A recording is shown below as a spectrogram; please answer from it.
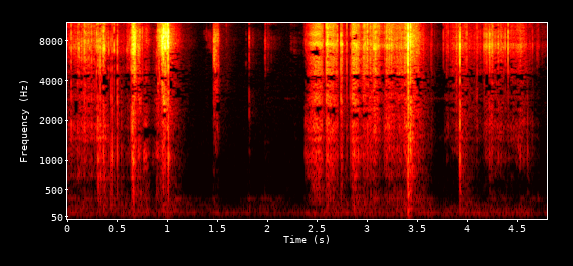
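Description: Fingertips and nails scratch, squeeze and pluck foam beads from the crumbling edge of a white expanded polystyrene block. The result is bright, squeaky, tearing crackles in short bursts with brief silences between them, all high in tone with almost no low end.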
